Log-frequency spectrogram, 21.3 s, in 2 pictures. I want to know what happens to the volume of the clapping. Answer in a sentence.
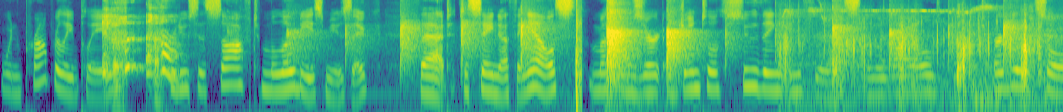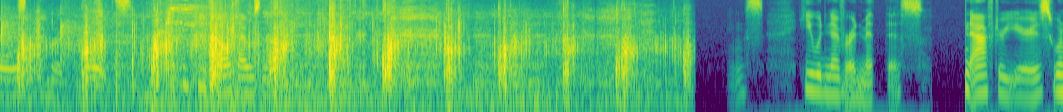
The volume of the clapping goes up, then down.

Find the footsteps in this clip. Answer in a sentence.
The footsteps can be heard from 7.8 to 17.6 s.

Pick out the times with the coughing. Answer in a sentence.
The coughing can be heard from 1.0 to 2.4 s.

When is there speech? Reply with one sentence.
The speech can be heard from 0.0 to 13.4 s and from 17.9 to 21.2 s.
